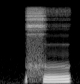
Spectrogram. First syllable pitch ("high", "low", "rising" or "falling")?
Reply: rising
